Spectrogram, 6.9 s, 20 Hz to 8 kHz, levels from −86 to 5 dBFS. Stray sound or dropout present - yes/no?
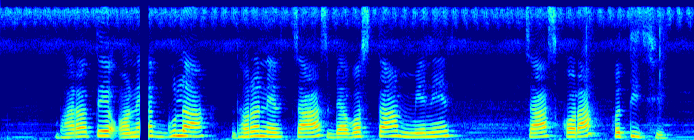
yes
